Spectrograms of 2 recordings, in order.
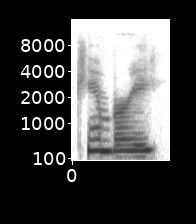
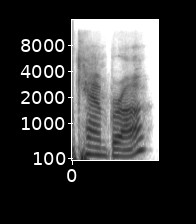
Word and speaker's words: Canberra: small town outside of cambrie yeah i'm saying the name wrong you're gonna that's okay it's canberra yeah and i live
